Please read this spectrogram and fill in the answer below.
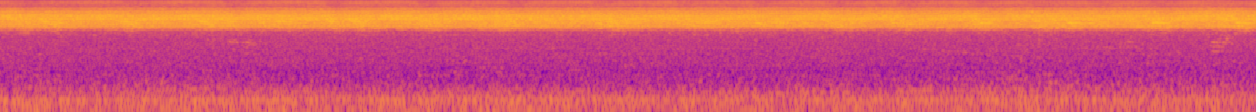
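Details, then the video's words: Long unbroken shrill drone from a cicada at sunset, the high buzzing staying even and loud throughout, with low background rumble and a couple of faint distant calls. "Cicada A Loud Shrill Droning Noise"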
